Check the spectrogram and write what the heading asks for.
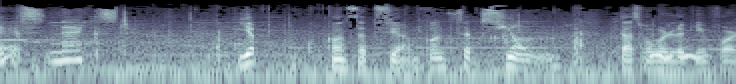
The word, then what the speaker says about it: Concepción: Concepción.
